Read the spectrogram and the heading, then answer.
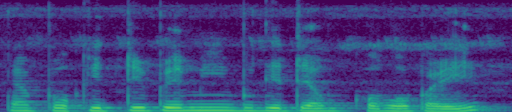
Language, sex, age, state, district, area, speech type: Assamese, female, 45-60, Assam, Jorhat, urban, spontaneous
